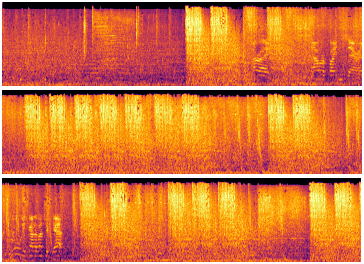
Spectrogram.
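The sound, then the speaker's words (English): Gunfire and explosions in a video game shootout, with a loud, dense barrage of shots and booms that runs almost without a break after a slightly quieter opening. “Theron's also on a floating hoverboard. Which makes it very easy to shoot.”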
